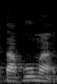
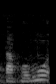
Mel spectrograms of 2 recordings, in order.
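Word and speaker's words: تَقُومَ: Bacanya takuma, tidak takumu, tidak takumi, tidak takum ya.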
